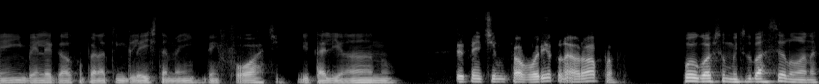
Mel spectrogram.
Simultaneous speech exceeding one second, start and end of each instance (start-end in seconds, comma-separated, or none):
none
